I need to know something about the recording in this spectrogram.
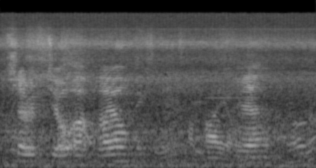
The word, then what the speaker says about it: Arpaio: How do you pronounce the old sheriff's name? Sheriff Joe Arpaio.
